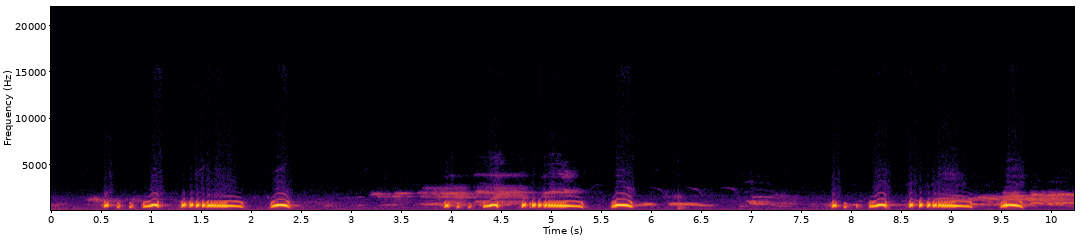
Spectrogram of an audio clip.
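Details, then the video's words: Spotted dove cooing three times in ten seconds, each phrase of stuttered notes, a trilled falling purr and a clear closing coo, with faint distant chirps of other birds between. "cu gáy"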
